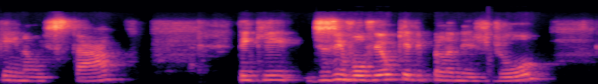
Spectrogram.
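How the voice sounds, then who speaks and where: Noticeable background noise sits behind a woman speaking at a medium pitch. Her pace is moderate and her intonation fairly even. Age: 60s. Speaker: education panel moderator. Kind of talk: panel discussion.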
